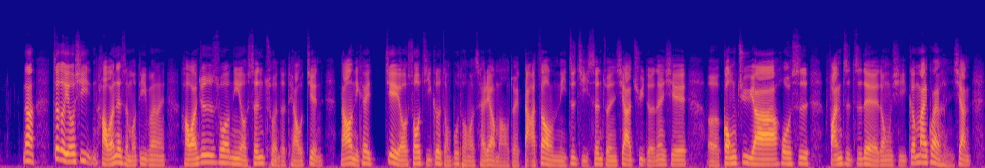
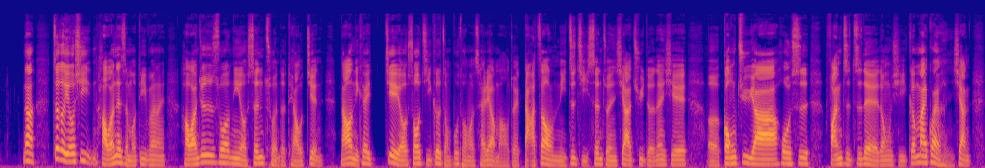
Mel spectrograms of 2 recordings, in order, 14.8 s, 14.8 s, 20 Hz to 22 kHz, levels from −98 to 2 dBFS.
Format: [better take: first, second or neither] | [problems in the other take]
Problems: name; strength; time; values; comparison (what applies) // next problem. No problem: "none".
second | muffled; very slightly; fading above 4 kHz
